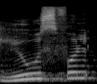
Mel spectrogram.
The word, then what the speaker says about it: useful: Sixth one, dash useful animal. So what will come here, children? A. Why? Because U is a vowel, but the pronunciation of U here is U, that is Y double O.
